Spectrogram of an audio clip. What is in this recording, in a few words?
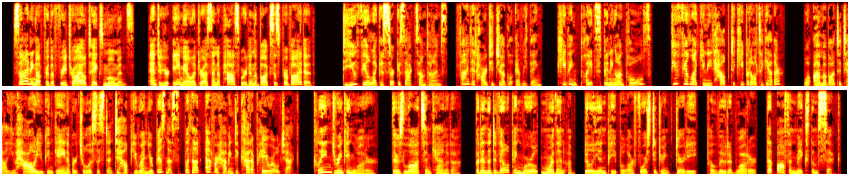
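English Canadian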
